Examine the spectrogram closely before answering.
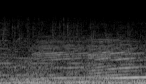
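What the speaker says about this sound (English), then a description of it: "Cow, and it's eating." A cow in the Cities: Skylines game gives one sustained, close moo whose pitch rises slightly toward the end.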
